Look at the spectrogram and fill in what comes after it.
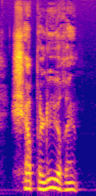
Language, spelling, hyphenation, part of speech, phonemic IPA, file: Dutch, chapelure, cha‧pe‧lu‧re, noun, /ˌʃɑ.pəˈlyː.rə/, Nl-chapelure.ogg
- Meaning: dried breadcrumbs used as an ingredient or as a coating before deep-frying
